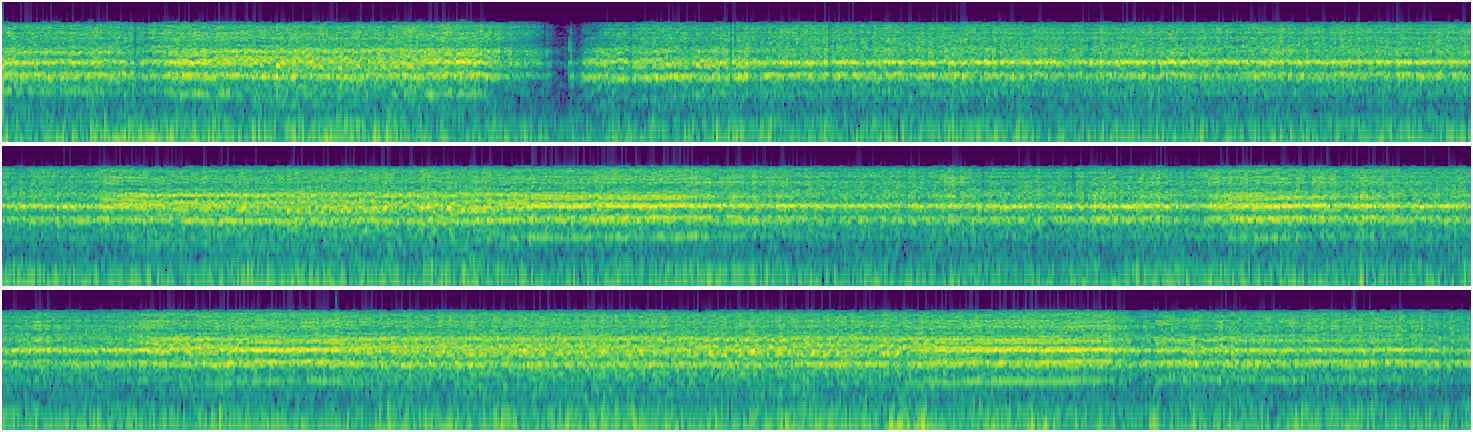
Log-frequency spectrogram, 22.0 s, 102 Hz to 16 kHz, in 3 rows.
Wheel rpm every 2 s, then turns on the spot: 160, 110, 160, 160, 160, 160, 160, 160, 160, 160, 160.
none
